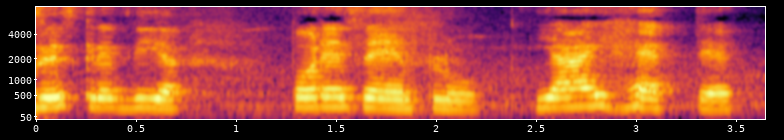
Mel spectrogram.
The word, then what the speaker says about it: heter: às vezes eu escrevia, por exemplo, Jeg heter, que é heter, é com H, Com né? H, Aí eu escrevia com R, porque na pronúncia igual é eu heter, ouvia. né? Assim, eu você ouvia, eu escrevia igual eu ouvia. E o R aqui, o H aqui se pronuncia na maior parte, Das vezes com som de R.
